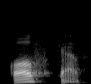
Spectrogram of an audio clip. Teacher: Kalau qaf berarti dia naik ke bagian langit-langit atas yang paling belakang.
